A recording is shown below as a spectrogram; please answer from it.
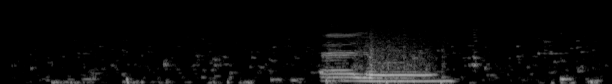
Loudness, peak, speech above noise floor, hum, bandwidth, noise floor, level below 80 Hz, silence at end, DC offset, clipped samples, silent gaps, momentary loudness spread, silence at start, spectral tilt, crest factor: -31 LUFS; -12 dBFS; 31 dB; none; 6.8 kHz; -58 dBFS; -52 dBFS; 0.1 s; under 0.1%; under 0.1%; none; 25 LU; 0.5 s; -9 dB/octave; 22 dB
